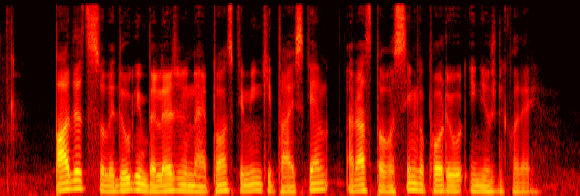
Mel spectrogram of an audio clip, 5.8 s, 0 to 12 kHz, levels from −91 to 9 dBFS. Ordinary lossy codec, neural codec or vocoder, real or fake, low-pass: none; codec, 24 kHz, 1 kbps, SNAC; fake; 10.8 kHz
